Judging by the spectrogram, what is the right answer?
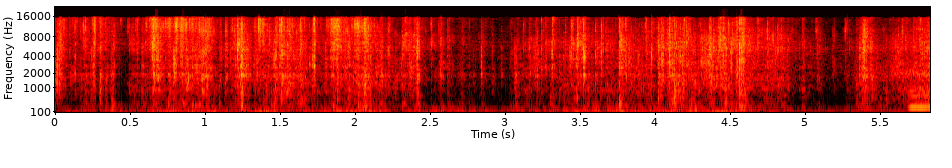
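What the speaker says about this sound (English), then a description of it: "Apologies for the crinkly noise." Crinkly plastic packaging from a diamond painting craft haul being unpacked up close, a continuous busy rustle and crackle of wrapping with no talk.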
